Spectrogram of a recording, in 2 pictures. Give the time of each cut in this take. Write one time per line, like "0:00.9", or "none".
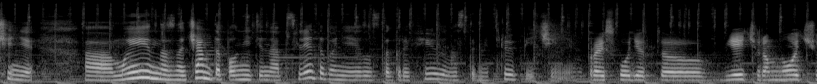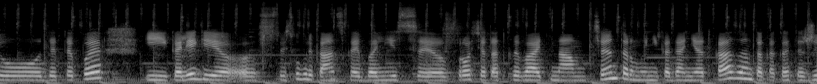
0:05.8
